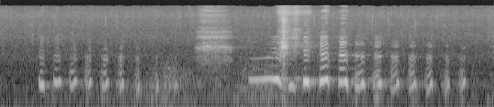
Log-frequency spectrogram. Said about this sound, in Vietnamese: trong tiếng mưa gió sấm sét thét gào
